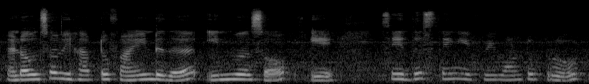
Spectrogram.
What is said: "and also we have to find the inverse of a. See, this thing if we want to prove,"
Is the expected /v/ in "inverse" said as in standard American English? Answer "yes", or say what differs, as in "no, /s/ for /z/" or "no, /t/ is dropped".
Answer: yes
